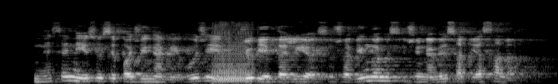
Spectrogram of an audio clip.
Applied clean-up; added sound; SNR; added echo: none; Fart; 2 dB; reverberation time 0.8 s.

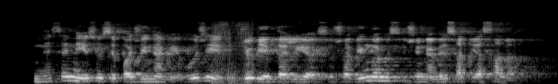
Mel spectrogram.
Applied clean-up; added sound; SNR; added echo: neural separator model SepFormer DNS4.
